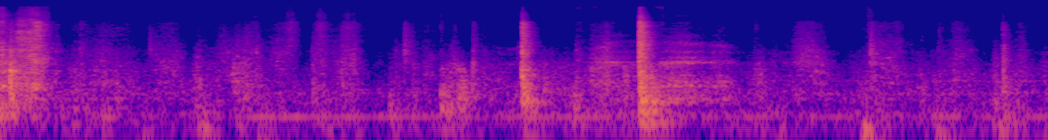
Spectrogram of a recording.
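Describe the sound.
A door being closed indoors: faint soft knocks and thuds, the two strongest close together in the middle, over a low steady hum.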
